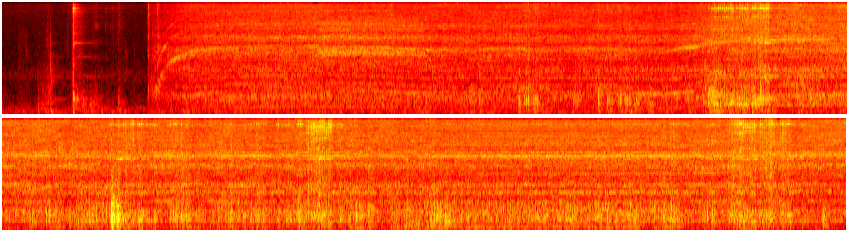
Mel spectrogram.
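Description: Electric hand mixer switched on about a second and a half in, running steadily as it beats eggs, sugar and cornstarch in a glass bowl. Its whine steps up in pitch around seven seconds, with a sharp knock a couple of seconds later.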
